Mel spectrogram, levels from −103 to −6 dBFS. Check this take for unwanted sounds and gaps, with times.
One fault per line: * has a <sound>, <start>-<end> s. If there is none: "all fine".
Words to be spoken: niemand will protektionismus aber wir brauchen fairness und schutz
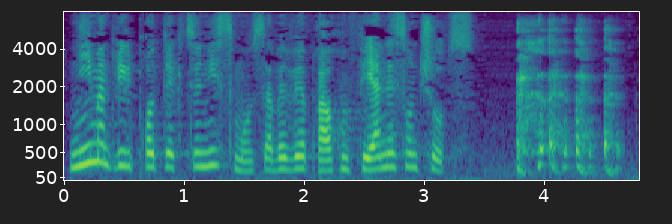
* has a laugh, 3.8-4.7 s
